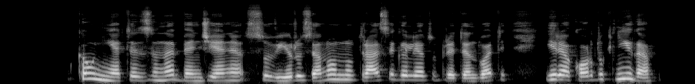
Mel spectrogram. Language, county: Lithuanian, Kaunas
